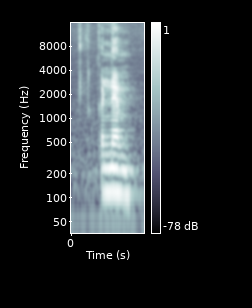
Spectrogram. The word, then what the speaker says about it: condemn: Next question है यार, कॉन्डेम, कंडेम, कंडेम, कंडेम बोलते हैं इसको। बाकी यार सुन भी लेते हैं, क्या पता हम प्रोनाउंसिएशन गलत कर रहे हो। Condemn.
